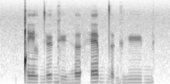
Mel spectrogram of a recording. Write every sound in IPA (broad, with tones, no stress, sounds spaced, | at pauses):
ǃ e˧ l d̪ ø˦ ɡ y˨ ɦ ə˧ h ɛ˦ b d̪ ə˨ ɡʱ y˧ b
